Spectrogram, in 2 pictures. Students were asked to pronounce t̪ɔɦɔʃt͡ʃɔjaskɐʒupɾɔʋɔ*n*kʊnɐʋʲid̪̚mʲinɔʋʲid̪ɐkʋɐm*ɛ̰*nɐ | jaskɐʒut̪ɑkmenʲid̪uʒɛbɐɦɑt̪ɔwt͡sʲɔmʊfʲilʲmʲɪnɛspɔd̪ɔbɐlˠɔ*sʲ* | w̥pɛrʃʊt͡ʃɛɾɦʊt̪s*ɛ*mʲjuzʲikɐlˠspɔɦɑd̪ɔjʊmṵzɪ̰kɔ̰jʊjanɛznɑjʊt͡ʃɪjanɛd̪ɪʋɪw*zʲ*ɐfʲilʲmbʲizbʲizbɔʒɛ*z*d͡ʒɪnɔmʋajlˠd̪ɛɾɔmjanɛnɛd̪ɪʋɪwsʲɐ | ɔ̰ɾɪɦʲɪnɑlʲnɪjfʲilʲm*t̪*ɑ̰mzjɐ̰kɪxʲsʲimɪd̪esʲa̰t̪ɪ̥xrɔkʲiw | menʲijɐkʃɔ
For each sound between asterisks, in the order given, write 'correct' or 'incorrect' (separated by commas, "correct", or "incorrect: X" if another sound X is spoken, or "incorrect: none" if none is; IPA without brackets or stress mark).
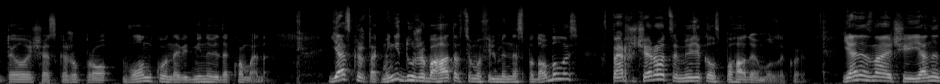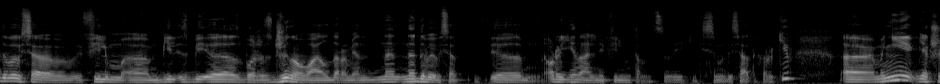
correct, correct, correct, correct, incorrect: sʲ, correct, correct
